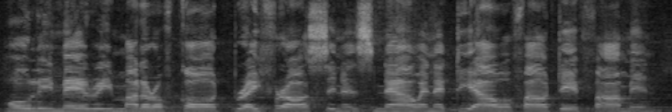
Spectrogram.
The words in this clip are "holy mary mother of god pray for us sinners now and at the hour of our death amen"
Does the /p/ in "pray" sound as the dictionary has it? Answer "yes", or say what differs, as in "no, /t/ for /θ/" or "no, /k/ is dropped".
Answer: no, /b/ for /p/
